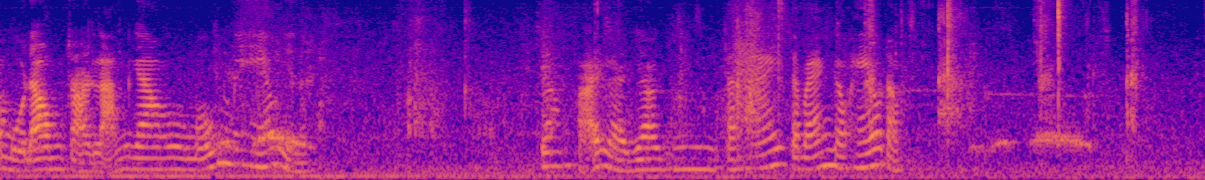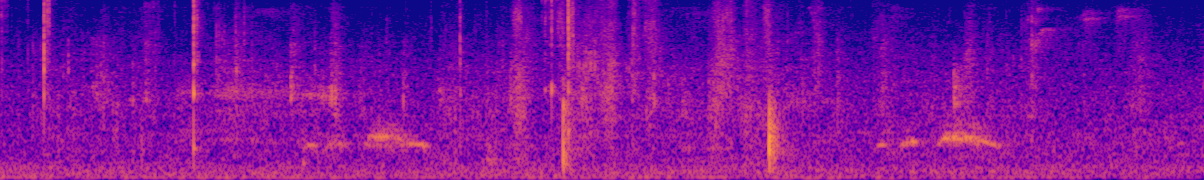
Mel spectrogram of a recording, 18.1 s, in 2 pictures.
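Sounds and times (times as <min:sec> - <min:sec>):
sharp clicks and snaps: 0:07.0 - 0:10.7
bird cooing: 0:07.2 - 0:08.4, 0:10.4 - 0:12.5, 0:15.6 - 0:17.0.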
